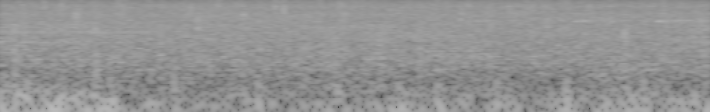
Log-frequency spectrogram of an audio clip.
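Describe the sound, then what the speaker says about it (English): Steady rainfall in the video game PEAK, a soft continuous patter of drops hissing evenly throughout, faint and alone with no talk. "Nope, there's the rain."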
